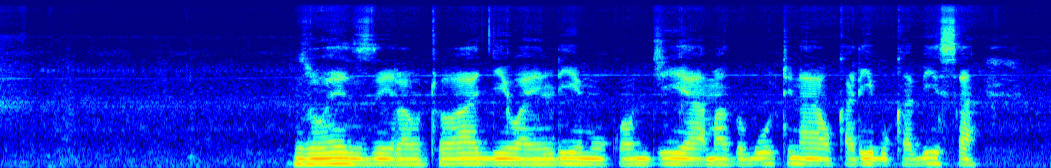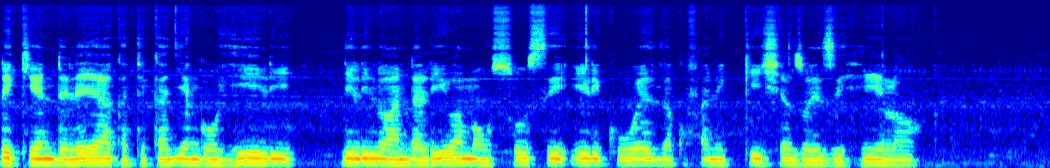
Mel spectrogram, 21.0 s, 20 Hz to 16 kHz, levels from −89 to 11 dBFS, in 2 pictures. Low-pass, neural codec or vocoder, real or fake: 14.4 kHz; none; real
